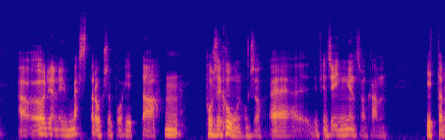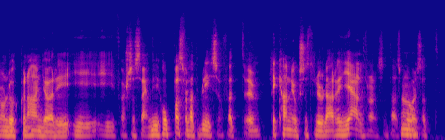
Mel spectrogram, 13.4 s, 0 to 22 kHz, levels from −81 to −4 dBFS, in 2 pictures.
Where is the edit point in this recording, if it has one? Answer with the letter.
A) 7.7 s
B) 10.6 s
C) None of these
B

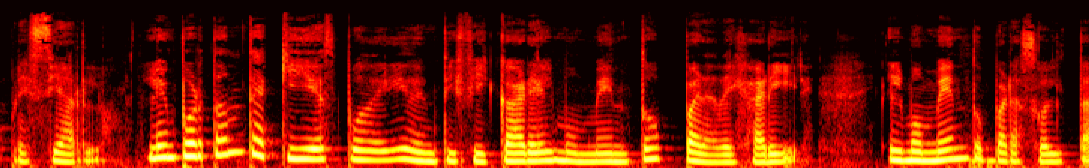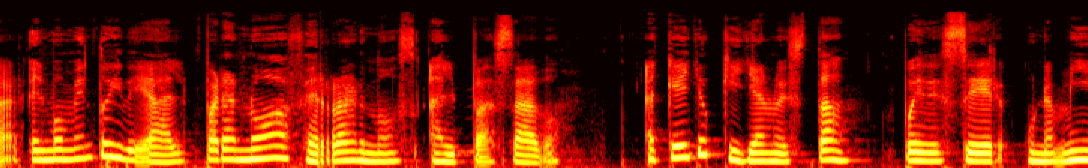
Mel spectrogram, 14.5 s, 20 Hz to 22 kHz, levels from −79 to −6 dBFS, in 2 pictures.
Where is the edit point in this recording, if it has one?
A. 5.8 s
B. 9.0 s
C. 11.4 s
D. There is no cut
D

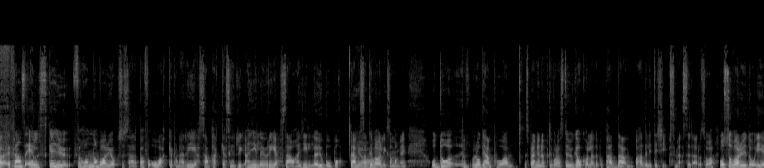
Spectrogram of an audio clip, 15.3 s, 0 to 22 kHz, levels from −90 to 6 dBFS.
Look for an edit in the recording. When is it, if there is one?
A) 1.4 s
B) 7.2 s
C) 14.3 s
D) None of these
C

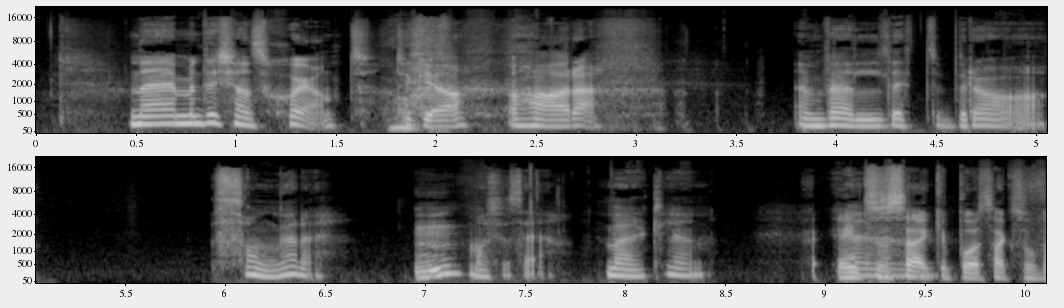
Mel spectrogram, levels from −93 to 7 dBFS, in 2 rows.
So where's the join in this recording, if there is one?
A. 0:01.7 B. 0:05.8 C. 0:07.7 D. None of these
C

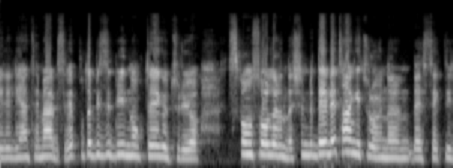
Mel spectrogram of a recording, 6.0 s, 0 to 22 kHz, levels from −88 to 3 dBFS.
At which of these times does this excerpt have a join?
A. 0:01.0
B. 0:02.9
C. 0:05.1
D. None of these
B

